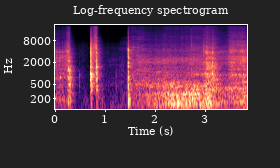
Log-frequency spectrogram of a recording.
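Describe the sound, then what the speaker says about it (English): A drywall taping knife scraping and smoothing joint compound over paper tape on a wall seam, a couple of sharp scrapes followed by a longer continuous gritty drag, heard close with no talking. "Make it a little smoother to run the knife over the top."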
